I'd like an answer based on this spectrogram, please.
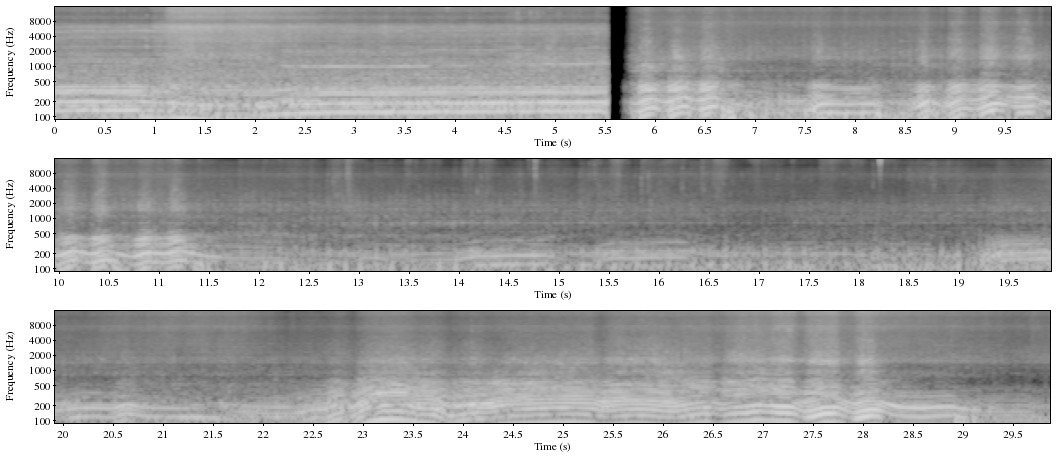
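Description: Engine of a small off-road vehicle running under way, its revs rising and falling, with stronger revving near the end. An abrupt cut about six seconds in, after a steady droning sound, starts the engine section.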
